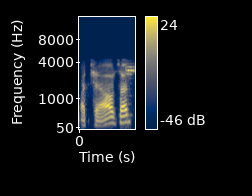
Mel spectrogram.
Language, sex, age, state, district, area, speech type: Hindi, male, 18-30, Uttar Pradesh, Azamgarh, rural, conversation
